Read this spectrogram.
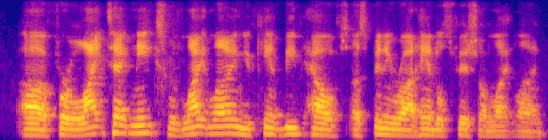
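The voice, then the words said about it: Strained, hoarse voice. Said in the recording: “I'm literally losing my voice. My throat is starting to hurt.”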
